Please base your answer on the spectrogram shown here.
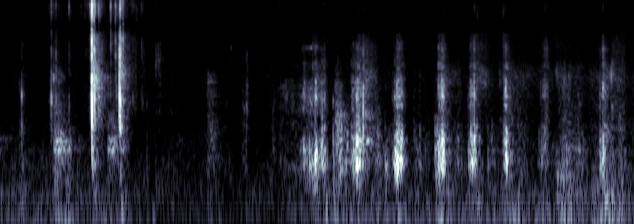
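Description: Close, crisp crunching as someone bites into a dry lebkuchen spiced cookie, a few sharp bites followed by a steady rhythm of crackly chewing.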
